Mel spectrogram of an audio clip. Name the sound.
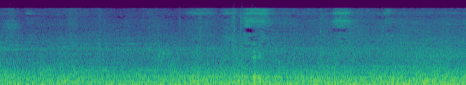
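train station ambience in Tokyo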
